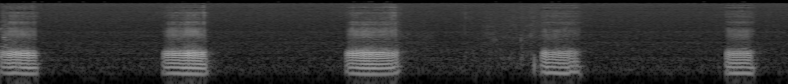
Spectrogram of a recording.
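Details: A female Cavalier King Charles Spaniel snores loudly while sleeping, in low, rattling, harmonic bursts about every two seconds.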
